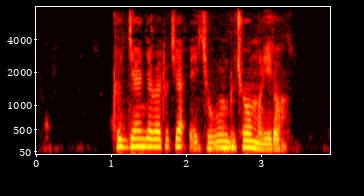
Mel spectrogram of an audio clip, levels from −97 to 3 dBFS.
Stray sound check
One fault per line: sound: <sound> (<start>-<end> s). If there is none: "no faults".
no faults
